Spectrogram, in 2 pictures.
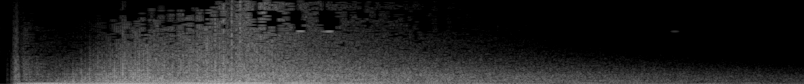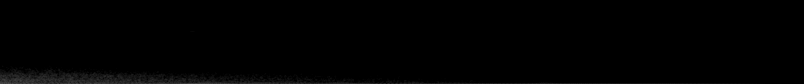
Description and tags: Entirely made with a synth and post-processing fx.
cinematic, dark, dramatic, film, movie, scary, sci-fi, sfx, sound-design, synth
